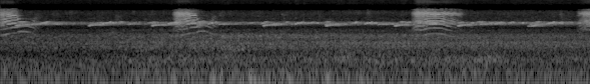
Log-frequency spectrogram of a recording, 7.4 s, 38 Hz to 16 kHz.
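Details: A catbird, filmed May 1, gives a drawn-out, nasal, cat-like mewing that sounds almost like a crying baby, meowing, with short raspy bursts every two to three seconds.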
